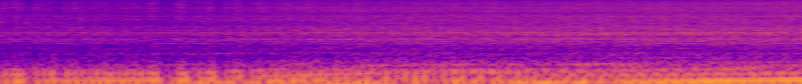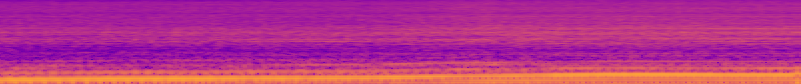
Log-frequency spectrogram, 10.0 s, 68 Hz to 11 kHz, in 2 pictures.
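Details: BMW 2002 given a gradual, gentle increase in throttle: note climbs but beat is uneven and stumbling with dropouts; misfire under light throttle.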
